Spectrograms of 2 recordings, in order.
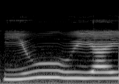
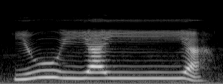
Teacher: dengan nun mati tanwin yang berwarna saat bertemu dengan huruf ya tahan suaranya dan keluarkan sebagian dari rongga hidung kita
